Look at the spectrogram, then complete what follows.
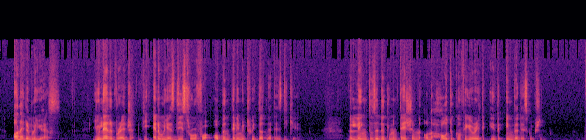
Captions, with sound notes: On AWS, you leverage the AWS Distro (text whooshing) for OpenTelemetry .NET SDK. The link to the documentation on how to configure it is in the description.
